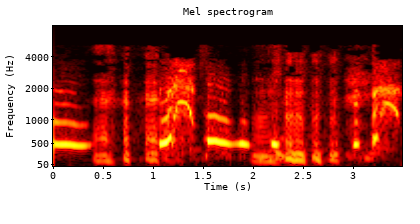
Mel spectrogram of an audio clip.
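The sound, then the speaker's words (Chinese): A young girl cries in a run of wailing, moaning sobs, several voiced bursts broken by short gasps and whimpers, fairly loud and with no other sound around them. “傻姑娘不要哭了啊，不要哭了啊。”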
